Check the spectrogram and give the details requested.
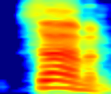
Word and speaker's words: salmon: no because it's pronounced salmon you don't you know salmon no there's no l the L is silent I'll put the Nilla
